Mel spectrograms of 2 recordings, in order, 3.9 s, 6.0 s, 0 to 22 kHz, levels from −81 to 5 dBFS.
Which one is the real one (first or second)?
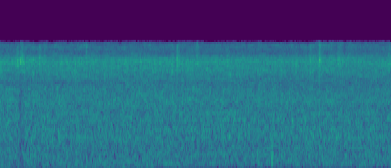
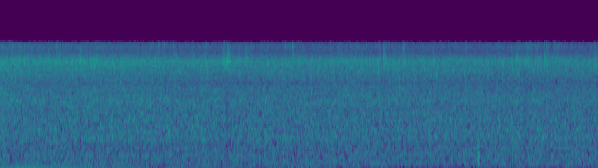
second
